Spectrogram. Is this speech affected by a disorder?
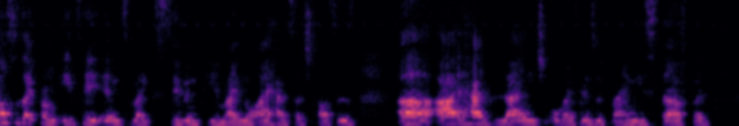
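No.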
